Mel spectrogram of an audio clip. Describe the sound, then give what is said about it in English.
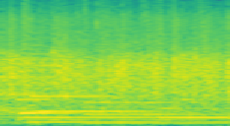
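An audience in Mississippi claps their hands in praise of the Lord in a dense, steady wash of applause, with a sustained low musical chord holding underneath throughout. “Come on, we're clapping for the King of Kings and the Lord of Lords this evening.”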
